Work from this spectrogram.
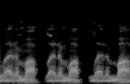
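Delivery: plain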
